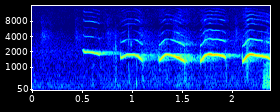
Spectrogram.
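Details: 19-day-old Bichon Frise x Yorkshire Terrier puppy from a litter of four, eyes just opened, crying on September 4th: five clear, high, arched whining cries in quick succession, each bending up then down, close and loud.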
